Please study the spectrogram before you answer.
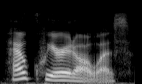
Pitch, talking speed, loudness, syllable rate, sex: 205 Hz, 210 wpm, -16 LUFS, 3.8 syllables/s, female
